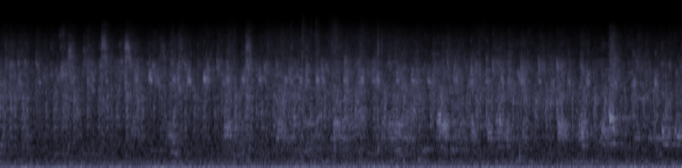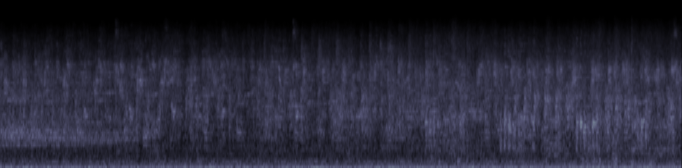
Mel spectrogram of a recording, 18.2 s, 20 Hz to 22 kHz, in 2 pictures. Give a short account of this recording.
Great egrets, cattle egrets, and other birds in the woods beside Hyozu Shrine in Yasu City, Japan. Recorded with a Sony PCM-M10 recorder and FEL Communications Clippy Stereo EM172 Microphone tied to a tree.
